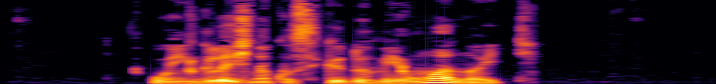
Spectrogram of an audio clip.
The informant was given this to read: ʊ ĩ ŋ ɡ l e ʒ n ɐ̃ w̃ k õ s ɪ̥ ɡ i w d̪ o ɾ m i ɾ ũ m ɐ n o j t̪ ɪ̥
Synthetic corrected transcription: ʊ ĩ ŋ ɡ l e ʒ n ɐ̃ w̃ k õ s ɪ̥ ɡ i w d̪ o ɾ m i ɾ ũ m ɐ n o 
